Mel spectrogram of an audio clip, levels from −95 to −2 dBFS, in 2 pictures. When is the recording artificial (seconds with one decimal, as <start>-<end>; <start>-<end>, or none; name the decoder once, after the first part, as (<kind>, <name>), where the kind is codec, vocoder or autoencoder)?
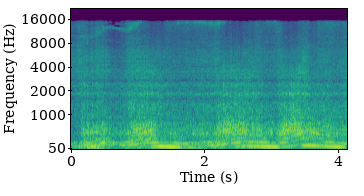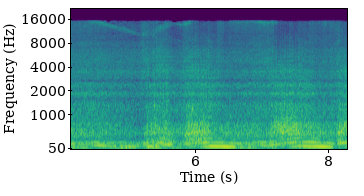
1.7-2.4 (vocoder, BigVGAN v2)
